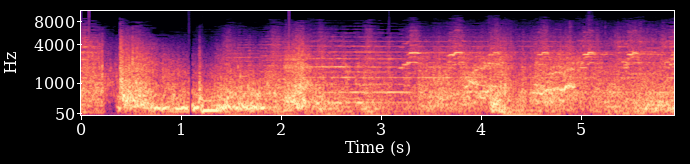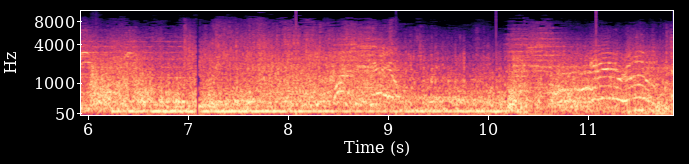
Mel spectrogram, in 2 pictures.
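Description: Gunfire during a shark-hunt scene on a boat: heavy, booming shots within a dense, loud, continuous mix of other sounds.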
